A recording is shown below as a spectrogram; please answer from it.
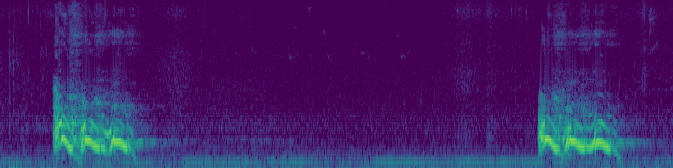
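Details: Black Labrador Retriever playing in a river after finding a stick on the bottom. Two short, tonal, wavering whines, each falling in pitch, come about four and a half seconds apart over a low steady hum.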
